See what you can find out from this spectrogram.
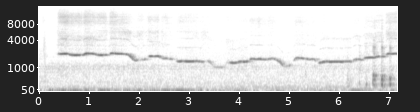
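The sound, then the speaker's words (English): Soft whistling through gapped front teeth carries one continuous wavering note that dips and rises in pitch a few times, heard alone. “I was really proud of these gappy teeth. And I figured how to whistle through them.”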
